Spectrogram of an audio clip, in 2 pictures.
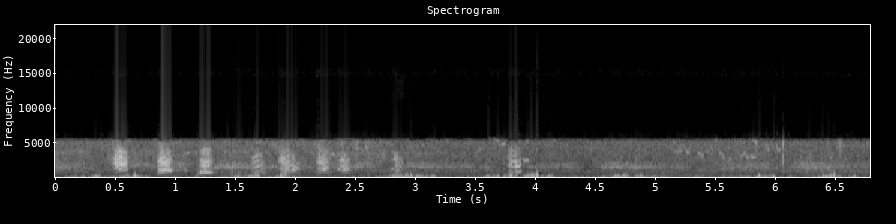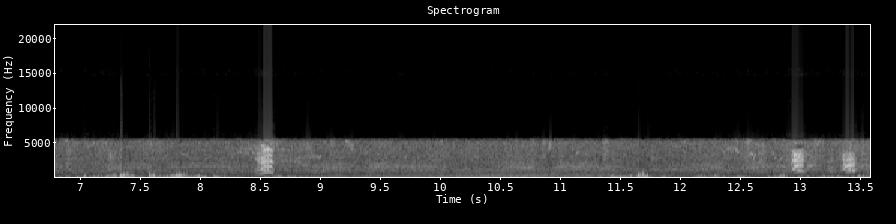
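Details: A pack of dogs walking in the fields, border collies, border terriers and Miniature Schnauzers, dated 8-06-08: scattered clusters of high, sharp yaps and barks with a quieter pause near the middle, mixed with low thuds and wind rumble.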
